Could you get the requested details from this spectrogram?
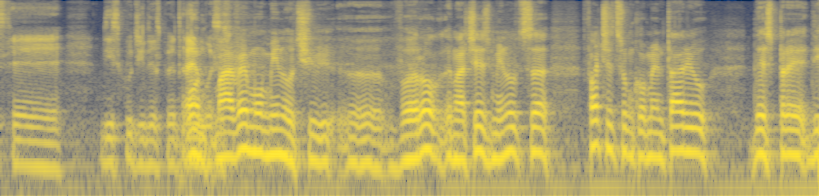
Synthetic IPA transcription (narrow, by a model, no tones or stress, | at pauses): t̪e | d̪iskut̪sijd̪espɾet̪ɾaommajave̞munminut̪ʃi | vəɾo̞ɡɨnat͡ʃe̞st̪minut̪sə | fat͡ʃe̞t̪sʲuŋko̞me̞nt̪aɾju | d̪e̞spɾe̞d̪i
